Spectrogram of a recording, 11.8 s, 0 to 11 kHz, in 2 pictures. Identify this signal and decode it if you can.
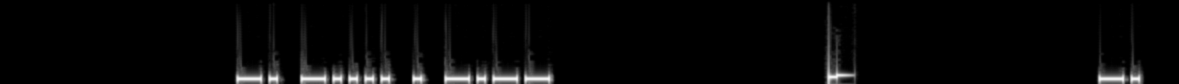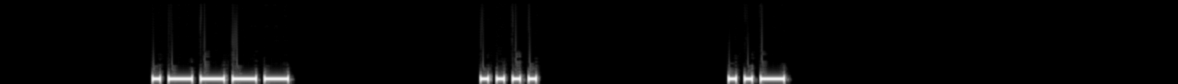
Morse code, heard as a keyed tone, about 32 wpm, spaced as for 13 wpm, 700 Hz. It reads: N6EY N1HU
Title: USA Call Signs - 4 Characters - 8x Character Spacing - 30wpm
